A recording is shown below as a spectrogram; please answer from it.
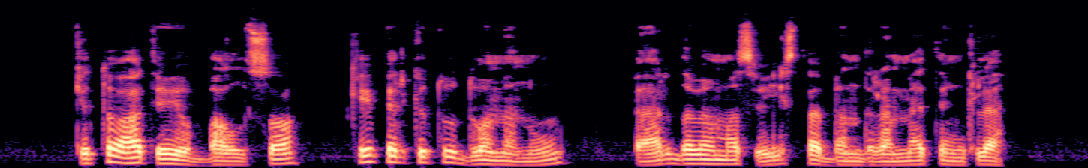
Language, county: Lithuanian, Kaunas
